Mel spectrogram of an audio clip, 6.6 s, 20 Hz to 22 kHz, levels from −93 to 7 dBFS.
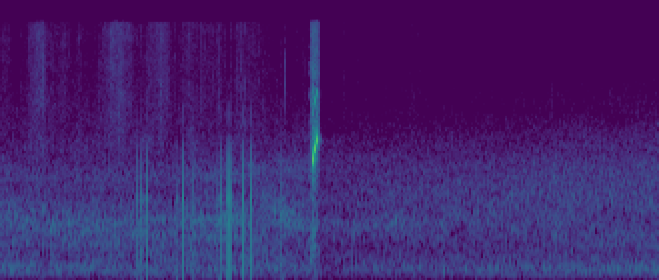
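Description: From 1.38 s to 2.83 s a train of clicks sits on top of the sound: roughly fifteen short pulses of much the same shape, arriving at about 9 per second but at an uneven spacing. They peak well above the surrounding audio, so each one reads as a sharp tick or pop. The likely cause is an external pulse source, such as interference from nearby equipment or a faulty connection or power supply.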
